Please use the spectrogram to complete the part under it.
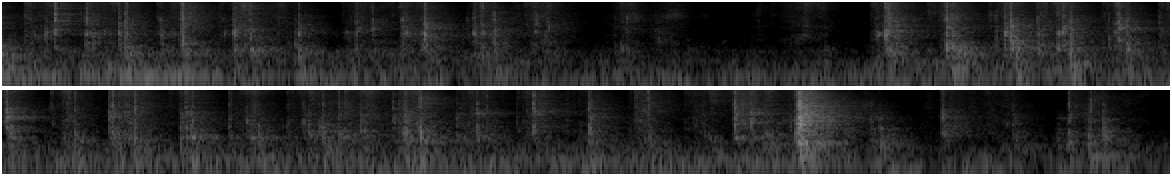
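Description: Tarot-style astrology cards pulled and shuffled from a deck, a run of quick dry papery flicks and taps close by, steady and quiet with a sharper snap near the end.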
